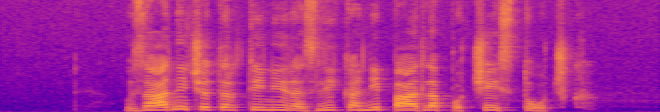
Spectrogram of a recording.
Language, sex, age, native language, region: Slovenian, female, 30-49, Slovenian, Central Slovenia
